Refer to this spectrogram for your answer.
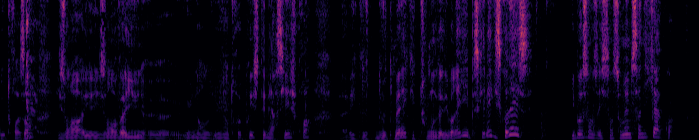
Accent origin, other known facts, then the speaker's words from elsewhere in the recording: Grand Est, France; mais je viens de la Champagne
